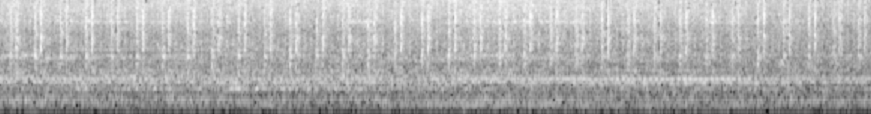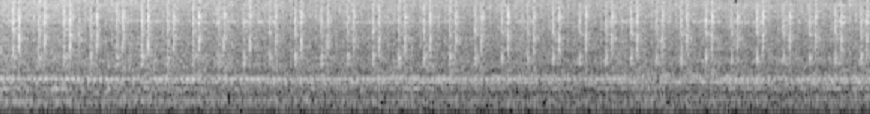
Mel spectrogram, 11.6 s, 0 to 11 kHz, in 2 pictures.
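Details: 1991 Subaru Legacy SS ticking at idle, light quick ticks about three per second, seeming to come from the driver side; owner suspects hydraulic lash adjusters (lifters) but is unsure.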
